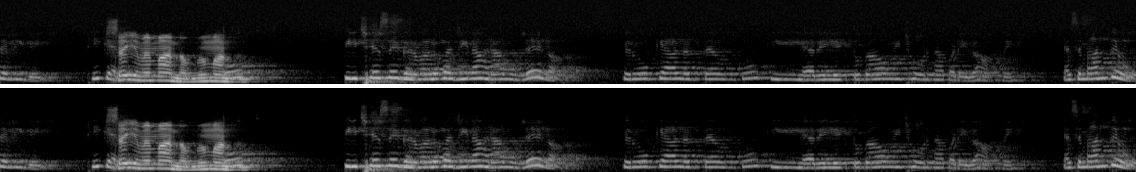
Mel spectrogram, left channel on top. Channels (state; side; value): noise; left; hiss, 21 dB below the sound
